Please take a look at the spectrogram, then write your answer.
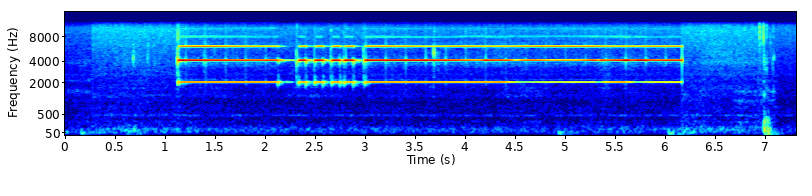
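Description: A UNI-T UT117C multimeter's continuity beeper at maximum volume sounds a loud, shrill, steady tone, stuttering briefly into a few short beeps before holding for several seconds, close and piercing, with faint handling noise around it.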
